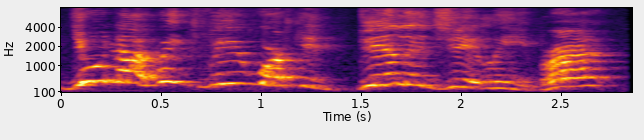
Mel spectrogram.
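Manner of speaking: high-pitched indignant protest. Retold or imitated. Worker protesting to a critical supervisor, indignant. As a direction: pitch jumps up in outraged disbelief.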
